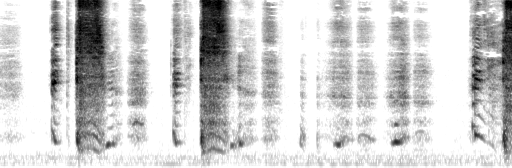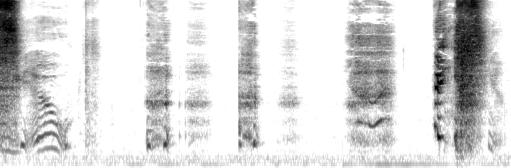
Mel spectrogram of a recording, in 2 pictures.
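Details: Sick woman sneezing repeatedly, unable to take a full breath in between: a rapid run of about five sneezes, each cut off by short gasping in-breaths.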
